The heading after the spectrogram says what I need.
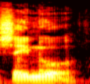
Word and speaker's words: Che Noir: i enjoy shay more right period so salute shay noah or shea nour how you say it shay noah if you saying it properly if you from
